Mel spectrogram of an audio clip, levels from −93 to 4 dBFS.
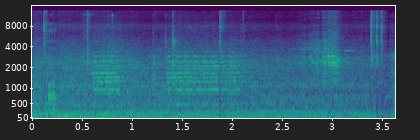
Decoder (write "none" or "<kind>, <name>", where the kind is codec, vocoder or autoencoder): none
